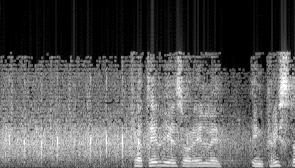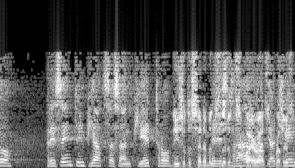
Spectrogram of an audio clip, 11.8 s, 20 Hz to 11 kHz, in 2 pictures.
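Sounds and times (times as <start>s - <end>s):
large crowd applauding in a square: 0.0s - 5.0s
speech: 2.6s - 6.2s, 6.8s - 11.8s.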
